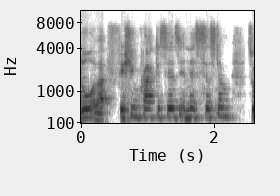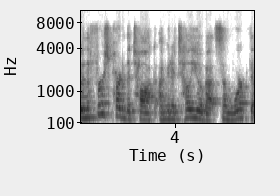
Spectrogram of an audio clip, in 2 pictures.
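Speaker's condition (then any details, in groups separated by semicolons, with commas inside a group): No condition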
